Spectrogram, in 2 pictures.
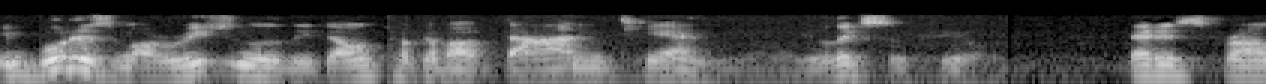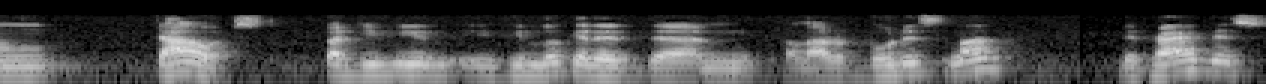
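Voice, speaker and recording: This man has a Chinese accent and a fairly high pitch, and he speaks at a fairly slow pace. His intonation is lively, with long, frequent pauses. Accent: Chinese (Mandarin). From China. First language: Mandarin Chinese. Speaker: qigong master. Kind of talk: interview. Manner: halting, repetitive.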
